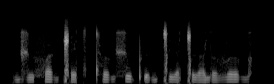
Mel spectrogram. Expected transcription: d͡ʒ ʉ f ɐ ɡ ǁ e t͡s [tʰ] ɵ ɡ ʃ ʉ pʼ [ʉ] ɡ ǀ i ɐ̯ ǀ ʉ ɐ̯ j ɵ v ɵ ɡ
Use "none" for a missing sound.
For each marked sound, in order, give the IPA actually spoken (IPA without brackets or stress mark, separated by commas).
tʰ, ʉ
